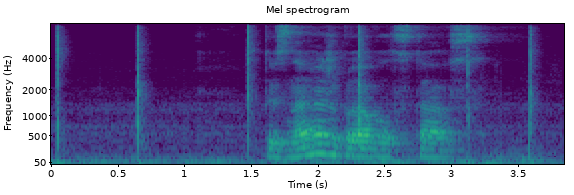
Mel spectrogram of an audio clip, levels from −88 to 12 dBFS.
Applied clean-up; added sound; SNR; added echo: none; Hands; 8 dB; reverberation time 0.6 s.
